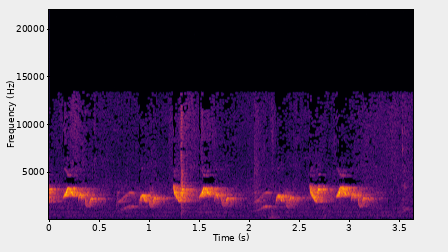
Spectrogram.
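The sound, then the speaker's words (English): A wild bird repeats a high, clear call: several short phrases, each stepping downward in pitch, separated by brief gaps. The bird sounds alone over a faint, even background. “This is one of the birds we were after.”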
